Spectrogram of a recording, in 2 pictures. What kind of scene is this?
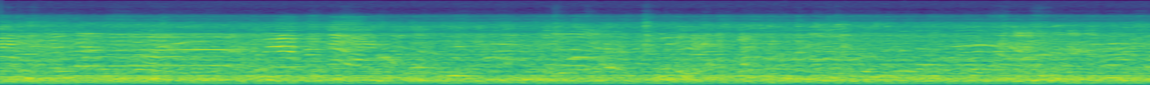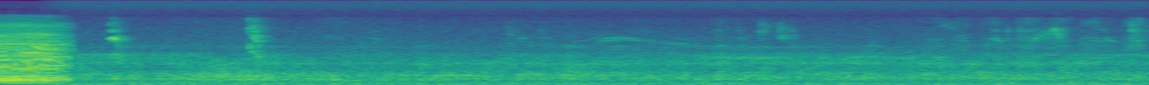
park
